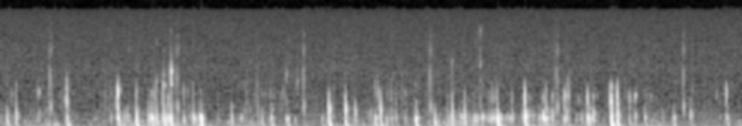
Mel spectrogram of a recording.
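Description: Irregular gurgles, pops and rumbles from the abdomen: ordinary stomach growling from gas and fluid moving through the gut.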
